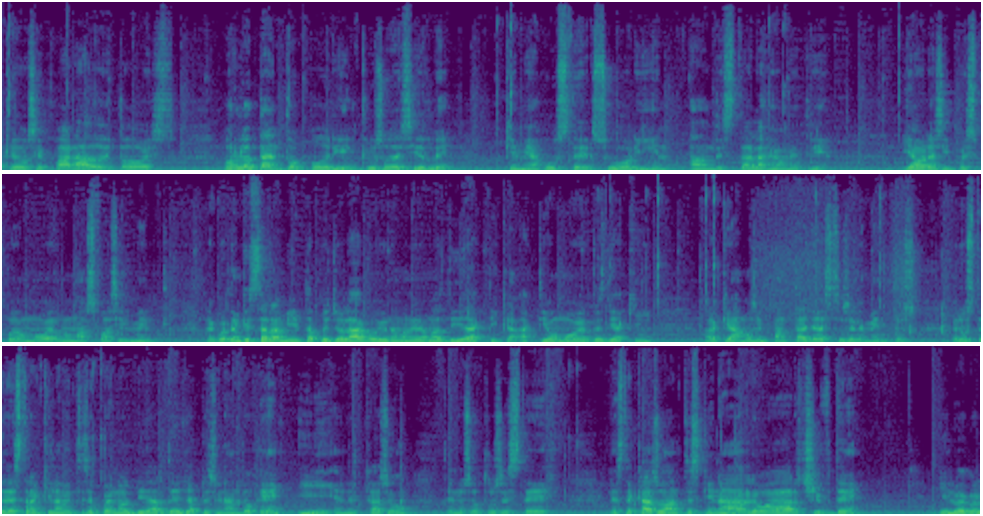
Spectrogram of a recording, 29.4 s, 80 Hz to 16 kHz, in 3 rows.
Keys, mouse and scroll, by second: 0.5 middle click, 0.9 middle click, 2.9 middle click, 4.9-7.8 drag, 8.7-9.1 middle drag, 15.7 click, 16.2 click, 16.8 click, 17.9 click, 19.2 ctrl+z, 20.4 click, 21.8 g, 26.8 shift+d.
